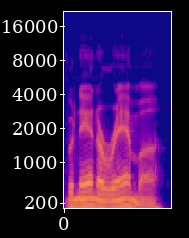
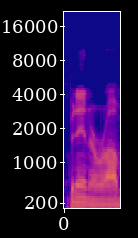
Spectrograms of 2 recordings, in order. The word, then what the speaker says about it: Bananarama: You pronounced Bananarama incorrectly. Unsubscribed. Bananarama. Bananara. I think there's another R in there that you missed. No, it's Bananarama.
